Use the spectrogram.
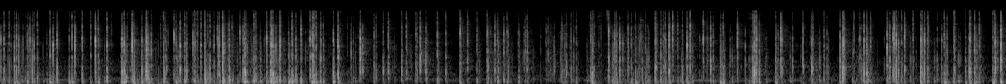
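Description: Long pink nails tap and scratch a hand-sized retail blister pack, a clear plastic shell over three pastel highlighter pens on a printed cardboard backing. The result is a dense, continuous run of quick, bright plastic clicks and crackly scratching with no ring after each hit.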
